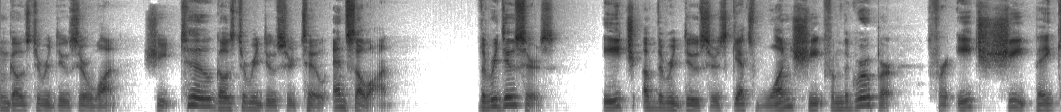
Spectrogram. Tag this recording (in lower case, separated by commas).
speech, narration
